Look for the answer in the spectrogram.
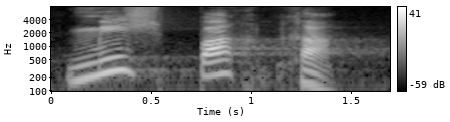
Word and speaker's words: mishpaja: Es decir, podemos pronunciarlo como está escrito. Es mishpaja.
